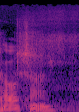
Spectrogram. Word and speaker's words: Peloton: It's not something that happens on a Peloton. Is that how you pronounce it? – Peloton.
